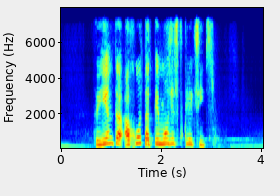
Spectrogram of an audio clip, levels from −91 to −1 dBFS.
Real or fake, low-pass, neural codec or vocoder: fake; 7.2 kHz; codec, 16 kHz, 1 kbps, X-Codec, HuBERT features, trained on balanced general audio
